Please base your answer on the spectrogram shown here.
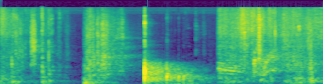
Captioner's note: extinguisher thudding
